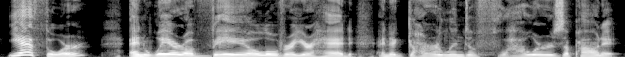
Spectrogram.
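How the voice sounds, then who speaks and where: A man's voice: lowish voice, huge pitch swings, slow, dry recording, clean studio sound, full character voice. A man voicing a cunning, mocking trickster god from a myth, teasing and coaxing as he schemes. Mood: gleeful mockery. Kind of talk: dramatic myth storytelling.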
